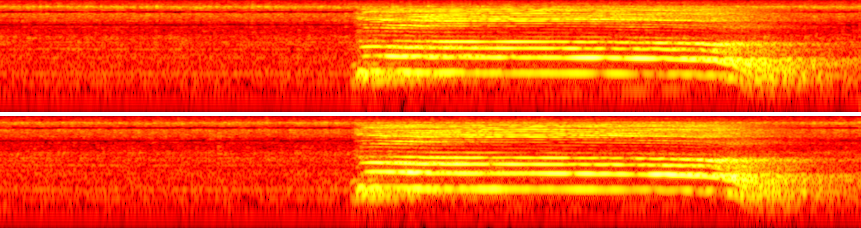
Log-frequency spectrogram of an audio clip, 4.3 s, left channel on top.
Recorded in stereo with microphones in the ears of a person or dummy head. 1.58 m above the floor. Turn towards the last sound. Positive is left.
turn(degrees=-20)  # may be behind; listen again after turning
